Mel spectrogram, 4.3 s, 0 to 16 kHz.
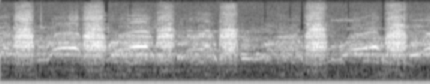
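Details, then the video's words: Black stork singing in its nest in Estonia in the early morning at 5:48 on 10 April 2020: breathy, hissing bursts repeated roughly every 0.6 seconds, with thin whistled notes between them. "Must toonekurg~ Early morning in the nest- Karl II is singing"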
